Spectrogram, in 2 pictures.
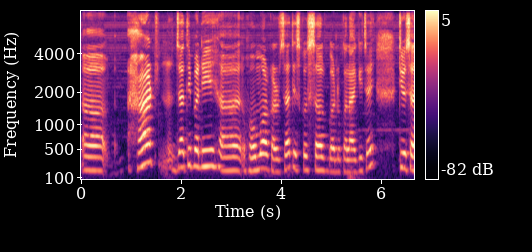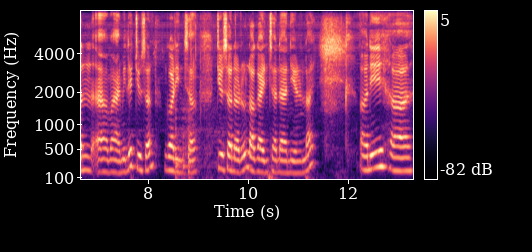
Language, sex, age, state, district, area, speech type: Nepali, female, 30-45, West Bengal, Kalimpong, rural, spontaneous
